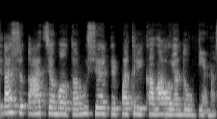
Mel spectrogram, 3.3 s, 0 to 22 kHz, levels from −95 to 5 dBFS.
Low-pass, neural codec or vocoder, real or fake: 9.9 kHz; codec, 44.1 kHz, 3.4 kbps, Pupu-Codec; fake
